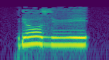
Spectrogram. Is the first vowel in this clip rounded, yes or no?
yes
